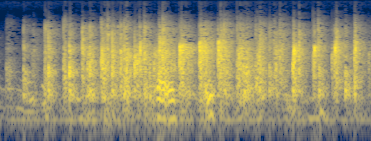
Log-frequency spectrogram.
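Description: An audience claps steadily for several seconds, many hands overlapping into a dense, sharp patter with a loose, slightly rhythmic pulse at a fairly even, moderate loudness.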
